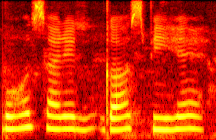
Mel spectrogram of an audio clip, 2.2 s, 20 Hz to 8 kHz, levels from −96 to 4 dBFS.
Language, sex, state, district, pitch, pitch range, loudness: Hindi, female, Arunachal Pradesh, Papum Pare, 265 Hz, 250-270 Hz, -16 LUFS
